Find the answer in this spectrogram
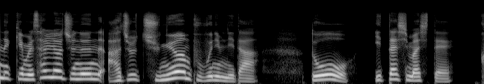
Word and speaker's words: どういたしまして: 발음이 노 이따시대 처듬절을 길게 발음하는게 포인트라고 하죠. 네, 맞아요. 그 장음이 정중한 느낌을 살려주는 아주 중요한 부분입니다. 노 이따시대.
